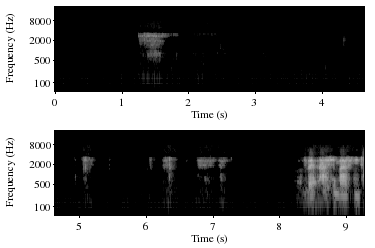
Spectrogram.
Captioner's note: silence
